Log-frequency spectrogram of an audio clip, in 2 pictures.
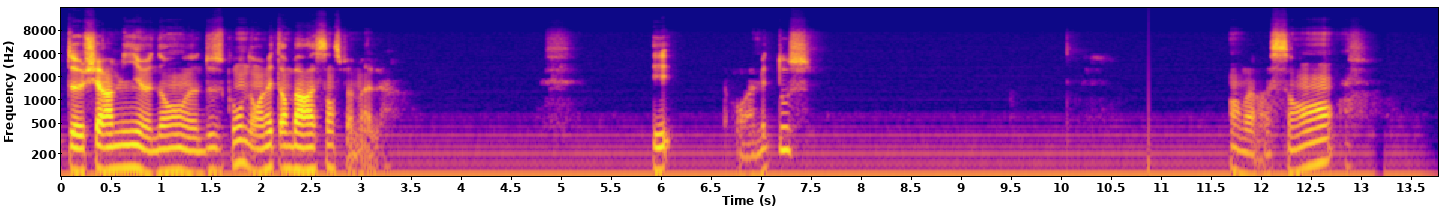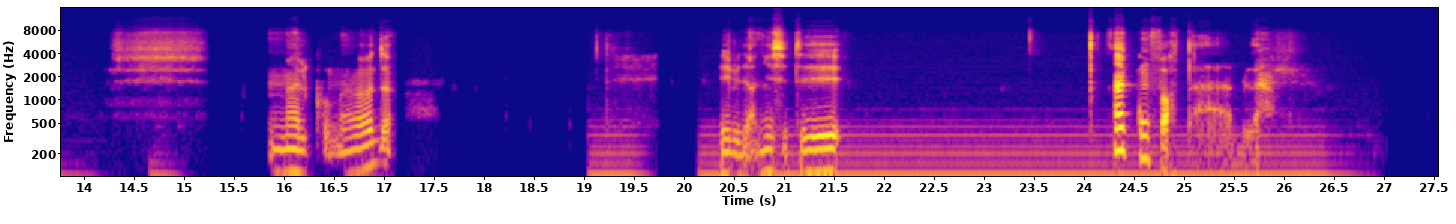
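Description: A man speaks calmly close to a microphone, with pauses.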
